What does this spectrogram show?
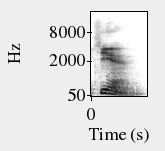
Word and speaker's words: Keen: his name Fred Keen I specifically asked him how to pronounce his name and he unless I misremembering he told me Kian so we'll have to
